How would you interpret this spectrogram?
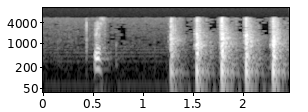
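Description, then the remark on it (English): A single knock, a short pause, then five quick, evenly spaced raps on a solid surface, fairly loud, with no talking. “That's the knock.”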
